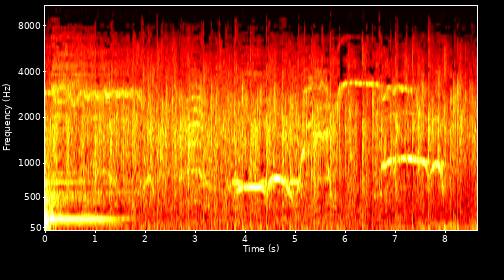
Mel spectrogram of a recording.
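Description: A rock band's final chord rings out with guitars and drums and cuts off within the first two seconds. A small club audience then claps, with a few pitched calls rising and falling over the applause. The recording is a dull-sounding live tape.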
